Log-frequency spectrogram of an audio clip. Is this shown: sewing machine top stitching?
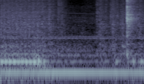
yes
